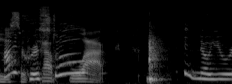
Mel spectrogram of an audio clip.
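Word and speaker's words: Blaque: But so it's just Kat Black, like K-A-T, and then Black spelled with like a Q-U-E, B-L-A-Q-U-E. Hi, so Crystal. Kat Black.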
